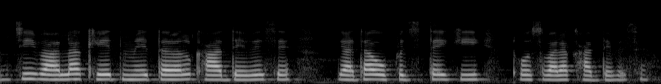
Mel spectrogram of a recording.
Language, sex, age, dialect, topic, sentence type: Magahi, female, 18-24, Central/Standard, agriculture, question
